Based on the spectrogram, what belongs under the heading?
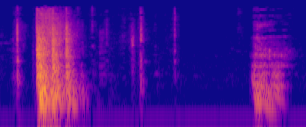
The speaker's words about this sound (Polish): Stoimy. Zrób to, co ja przedtem. Zatrzaśnij dobrze drzwi i przyciśnij przycisk.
